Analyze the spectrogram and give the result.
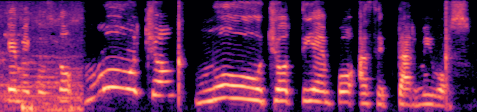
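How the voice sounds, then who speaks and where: A voice actress from Valle del Cauca in Colombia with a Colombian accent, chatting in an interview and telling her story in a lively way, acting out the voices she quotes. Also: high-pitched, slow pace, slight background noise. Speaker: voice actress guest. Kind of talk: casual interview chat.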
